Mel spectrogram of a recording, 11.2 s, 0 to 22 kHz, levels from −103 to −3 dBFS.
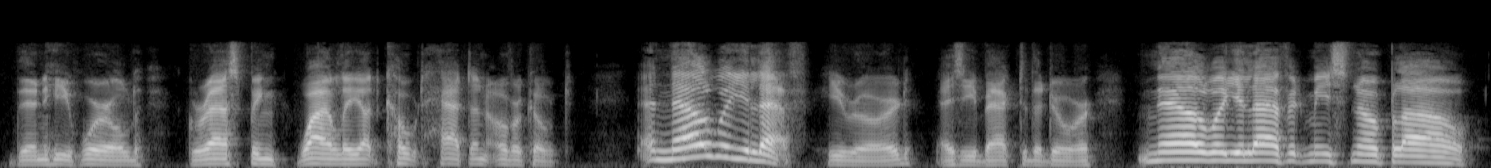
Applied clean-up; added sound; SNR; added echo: none; none; none; none.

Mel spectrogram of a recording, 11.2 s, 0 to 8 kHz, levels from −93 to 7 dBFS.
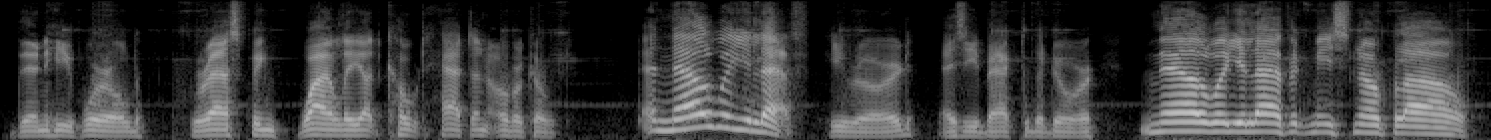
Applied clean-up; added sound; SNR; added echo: neural separator model SepFormer DNS4.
